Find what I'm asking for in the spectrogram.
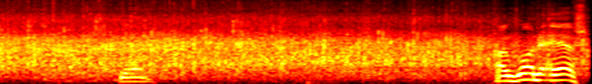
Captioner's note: applause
